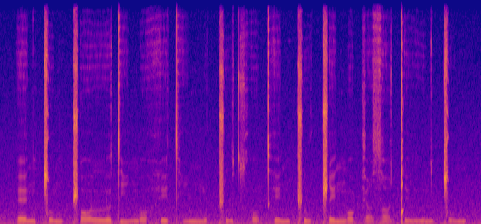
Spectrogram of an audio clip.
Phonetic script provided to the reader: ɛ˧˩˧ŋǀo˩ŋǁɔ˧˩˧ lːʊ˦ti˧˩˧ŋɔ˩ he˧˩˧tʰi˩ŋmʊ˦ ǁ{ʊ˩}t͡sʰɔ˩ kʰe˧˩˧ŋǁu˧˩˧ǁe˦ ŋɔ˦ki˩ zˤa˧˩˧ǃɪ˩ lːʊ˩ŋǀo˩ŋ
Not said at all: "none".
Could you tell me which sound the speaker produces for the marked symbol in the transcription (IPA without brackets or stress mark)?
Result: u˩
